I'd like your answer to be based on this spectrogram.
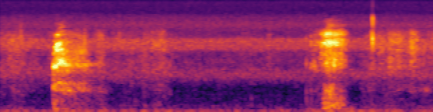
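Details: Induced sneezing after first-time use of chhinkni sneezing powder: two forceful, explosive sneezes about three seconds apart over steady room noise.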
